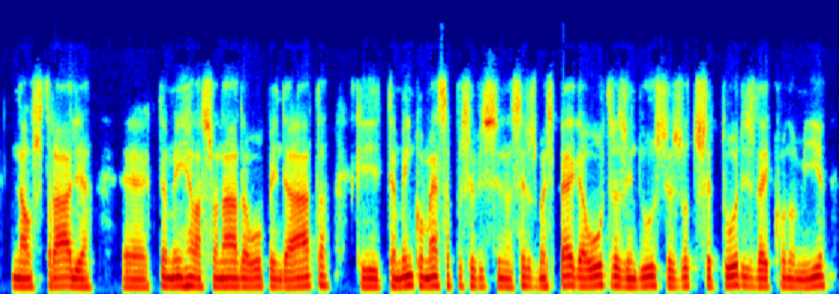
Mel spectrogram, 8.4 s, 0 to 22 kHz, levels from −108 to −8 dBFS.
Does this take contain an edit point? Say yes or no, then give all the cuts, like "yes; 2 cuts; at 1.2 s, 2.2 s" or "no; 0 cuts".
no; 0 cuts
